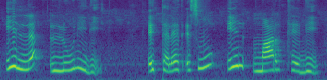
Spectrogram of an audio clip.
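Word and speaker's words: martedì: لوني دي الثلاث اسمه مارتدي وخلي بالك بتقول مارتدي يعني بتتك على اخر حرف في الكلمه ليه عشان في اتشنت منور اهو موجود على حرف الاي فبتنطق مارتي دي اتعلم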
